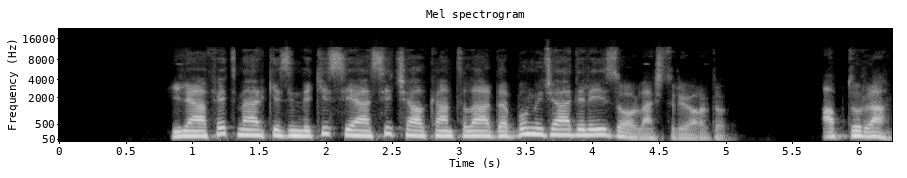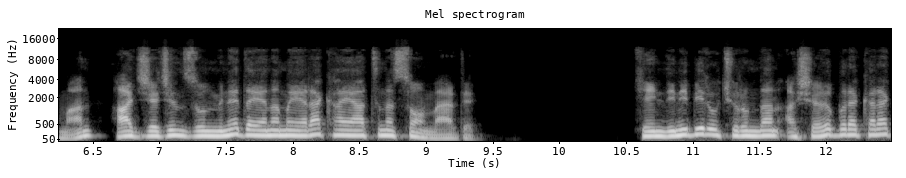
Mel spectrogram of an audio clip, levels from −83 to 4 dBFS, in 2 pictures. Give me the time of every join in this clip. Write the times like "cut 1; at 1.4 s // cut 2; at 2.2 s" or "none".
cut 1; at 5.6 s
